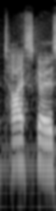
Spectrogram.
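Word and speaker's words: Teisco: tesco spectrum and um no one knows how to pronounce tesco by the way like some people say tysko some people say esko i say tesco um like the supermarket brand right in the uk yeah that's what i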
